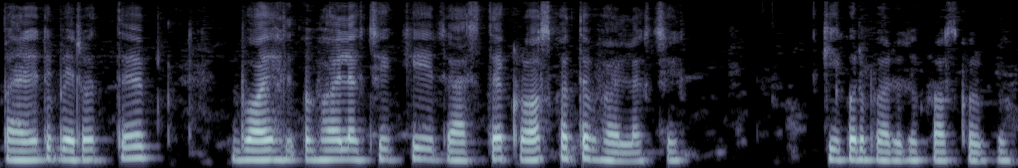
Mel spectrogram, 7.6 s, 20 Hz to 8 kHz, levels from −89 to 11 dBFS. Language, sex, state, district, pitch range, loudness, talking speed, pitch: Bengali, female, West Bengal, Dakshin Dinajpur, 165-185 Hz, -20 LUFS, 110 wpm, 175 Hz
